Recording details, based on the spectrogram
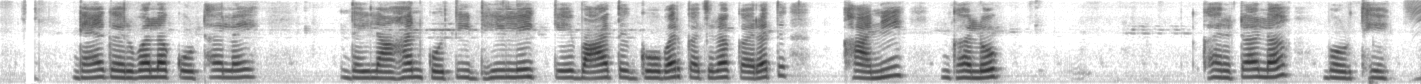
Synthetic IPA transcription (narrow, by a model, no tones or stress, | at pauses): ɡɛːɡəɾʋalɐkoːʈʰalə | d̪ɐilaːɦənkoːt̪iɖʱiːlekebaːd̪ɡoːbəɾkət͡ʃɾakəɾət̪ | kʰaːni | ɡʱlo | ɡʱɐɾʈala | bʱoɽt̪ʰe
